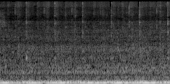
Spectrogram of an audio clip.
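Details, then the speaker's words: Buick 455 Stage 1 V8 in Regal at idle after retightening very loose header bolts: heavy lumpy idle with faint quick tick; owner suspects exhaust leak at new header gaskets, not confirmed. "I don't want to believe that it's these brand-new rim Flex exhaust header gaskets but held at this point that's what it is"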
